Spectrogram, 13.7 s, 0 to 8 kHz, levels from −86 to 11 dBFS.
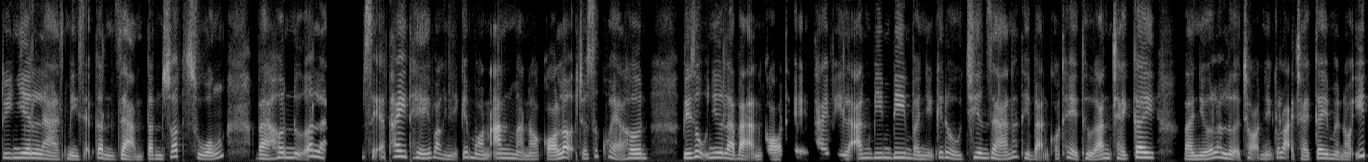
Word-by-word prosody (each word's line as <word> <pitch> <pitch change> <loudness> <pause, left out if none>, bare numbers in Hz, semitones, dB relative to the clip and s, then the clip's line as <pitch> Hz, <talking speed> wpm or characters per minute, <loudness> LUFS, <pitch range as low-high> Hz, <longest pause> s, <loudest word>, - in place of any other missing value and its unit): tuy 225 -1 -4
nhiên 225 0 +4
là 185 -7 +2
mình 165 -3 -2
sẽ - - -3
cần 210 -8 +1
giảm 145 -1 +2
tần 175 +2 -2
suất 285 - +3
xuống, 175 - 0 0.3
và 190 -2 +3
hơn 240 +4 +1
nữa 300 +6 +1
là 275 - +1 0.4
sẽ - - +1
thay 285 0 +4
thế 220 -5 -1
bằng 230 -5 -4
những 165 - -9
cái 250 - -3
món 195 -6 -4
ăn 215 -1 +4
mà 180 - -4
nó 155 0 -4
có 165 - +3
lợi 250 - +5
cho 195 - -3
sức 290 +8 -3
khỏe - - -3
hơn. 210 0 +2 0.4
Ví 220 - +3
dụ 275 - +1
như 235 +1 0
là 220 - +3
bạn - - +4
có - - +2
thể - - -4
thay 225 - -2
vì 185 - -4
là 180 - +1
ăn 220 +1 +2
bim 230 0 -3
bim 235 -1 +2
và 185 - -2
những 165 -2 -6
cái 245 - -5
đồ 185 -8 -3
chiên 235 +1 0
rán, 215 -1 +1
thì - - -4
bạn - - -2
có - - -9
thể - - -1
thử - - -3
ăn 210 - +2
trái 205 -4 0
cây 240 +5 +5 0.3
và 165 - +1
nhớ 170 +4 0
là 245 - 0
lựa 210 - +1
chọn - - -2
những - - -7
cái 230 - -7
loại 230 - +2
trái 155 -2 -2
cây 210 +2 +1
mà 185 -3 -5
nó - - -6
ít 320 +2 0
215 Hz, 305 wpm, -24 LUFS, 180-235 Hz, 0.4 s, lợi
